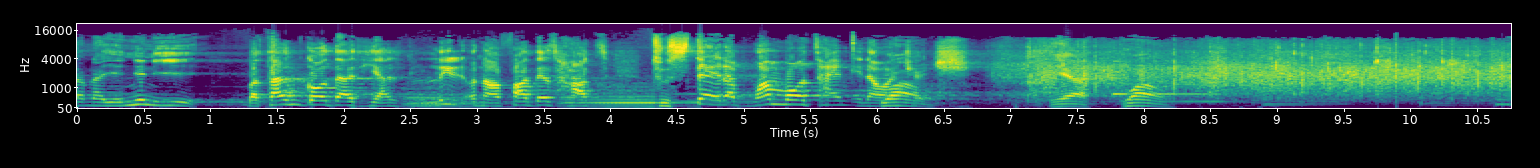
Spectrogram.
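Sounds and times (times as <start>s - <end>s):
speech: 0.0s - 8.6s
large audience in a church clapping: 6.8s - 10.7s.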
